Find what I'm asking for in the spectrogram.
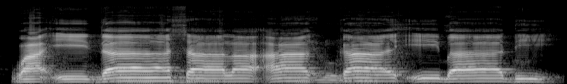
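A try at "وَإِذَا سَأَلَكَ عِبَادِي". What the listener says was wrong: tadi di situ bukan sala'aka tapi sa'alaka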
